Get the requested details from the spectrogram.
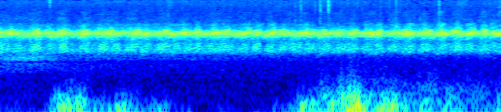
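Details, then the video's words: On a summer night, a frog gives two loud bouts of low, rattling croaks, one early and a longer one after three seconds, over a constant high-pitched chorus hum. "Cool frog sound"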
